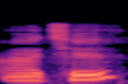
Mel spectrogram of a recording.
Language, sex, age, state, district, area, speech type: Bengali, male, 18-30, West Bengal, Uttar Dinajpur, urban, spontaneous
